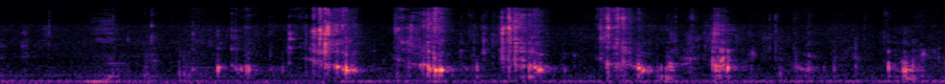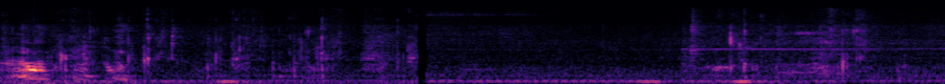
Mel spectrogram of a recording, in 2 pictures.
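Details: Crisp, loud crunching from a one-year-old miniature bull terrier biting into crispy baked fruit in a small room, several sharp bites in quick succession early on, then quieter chewing and a low background hum.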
